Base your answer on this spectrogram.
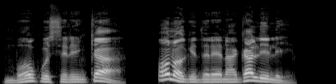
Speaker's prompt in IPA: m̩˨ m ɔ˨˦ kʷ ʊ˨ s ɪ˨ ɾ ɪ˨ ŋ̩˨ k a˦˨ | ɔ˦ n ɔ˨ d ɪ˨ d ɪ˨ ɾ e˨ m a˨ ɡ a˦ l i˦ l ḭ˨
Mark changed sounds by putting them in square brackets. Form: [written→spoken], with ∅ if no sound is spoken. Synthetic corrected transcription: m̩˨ [m→b] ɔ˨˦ kʷ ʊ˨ s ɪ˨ ɾ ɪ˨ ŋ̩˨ k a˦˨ | ɔ˦ n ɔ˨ [d→ɡ] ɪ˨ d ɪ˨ ɾ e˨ [m→n] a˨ ɡ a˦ l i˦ l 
